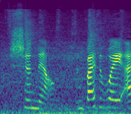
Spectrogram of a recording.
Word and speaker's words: Chanel: just behind me and the right way to pronounce it is again in French because it's from friends so the correct way to say this word is Chanel and by the way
